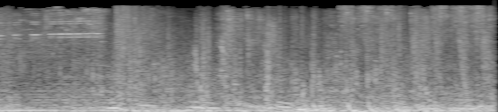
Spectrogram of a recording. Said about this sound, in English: Got this in covering fire. It's a grenade.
